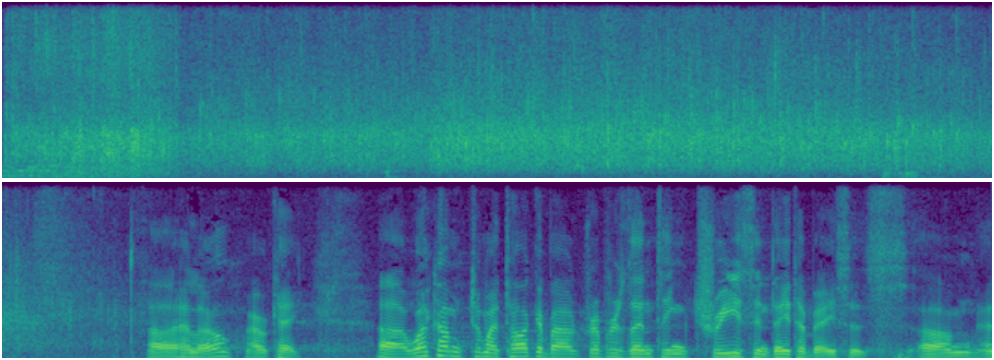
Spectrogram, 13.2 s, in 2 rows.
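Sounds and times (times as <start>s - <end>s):
conference audience applauding a speaker: 0.0s - 7.2s
speech: 7.6s - 13.1s.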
